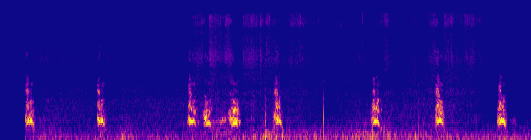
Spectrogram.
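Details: Bullmastiff barking at the sea, recorded on an Android phone: short deep barks repeated irregularly about every one to two seconds over steady surf and wind noise.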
